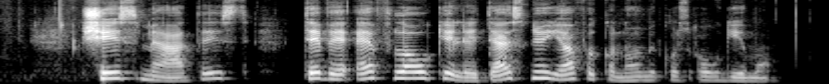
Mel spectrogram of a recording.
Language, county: Lithuanian, Vilnius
